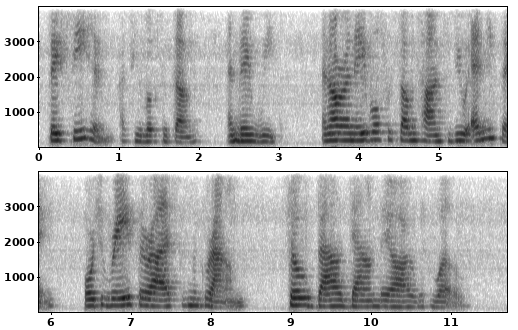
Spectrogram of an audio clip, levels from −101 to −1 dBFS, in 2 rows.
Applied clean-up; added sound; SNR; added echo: none; none; none; none.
